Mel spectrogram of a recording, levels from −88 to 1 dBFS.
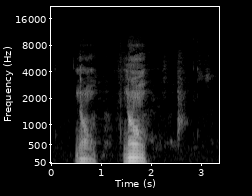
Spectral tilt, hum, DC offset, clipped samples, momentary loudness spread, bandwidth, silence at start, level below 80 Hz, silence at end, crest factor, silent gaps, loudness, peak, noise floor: -8 dB/octave; none; under 0.1%; under 0.1%; 21 LU; 8.6 kHz; 0.5 s; -42 dBFS; 0.8 s; 24 dB; none; -29 LUFS; -8 dBFS; -67 dBFS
